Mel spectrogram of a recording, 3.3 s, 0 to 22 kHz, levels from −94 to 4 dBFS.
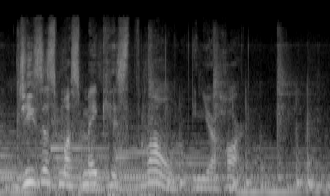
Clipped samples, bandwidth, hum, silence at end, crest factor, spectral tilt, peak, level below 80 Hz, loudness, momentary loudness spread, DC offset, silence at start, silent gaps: under 0.1%; 16 kHz; none; 0 s; 18 dB; -5.5 dB/octave; -14 dBFS; -44 dBFS; -32 LUFS; 11 LU; under 0.1%; 0 s; none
